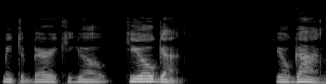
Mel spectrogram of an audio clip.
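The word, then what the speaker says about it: Keoghan: to Barry kigo kyogan kyogan right here again because he pronounces the g in it he does uh so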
